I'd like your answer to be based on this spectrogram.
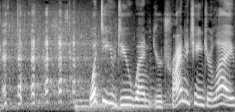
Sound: laugh echoes; soft tense music

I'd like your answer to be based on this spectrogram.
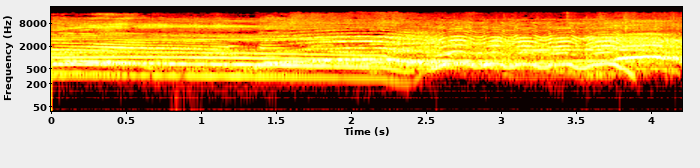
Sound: people cheering

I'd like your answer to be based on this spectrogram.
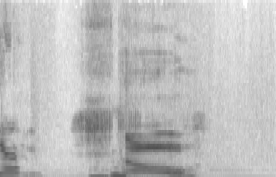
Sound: snoring

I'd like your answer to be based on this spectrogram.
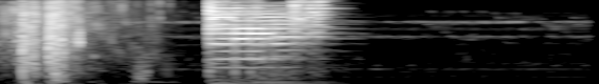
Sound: crunching; tinging

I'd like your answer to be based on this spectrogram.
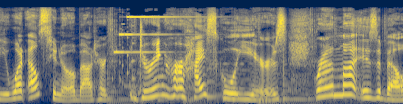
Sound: bell dings

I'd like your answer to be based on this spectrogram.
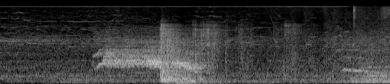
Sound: she screams

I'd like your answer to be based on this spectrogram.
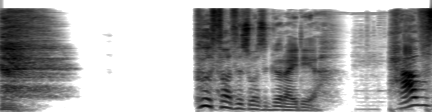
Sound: sigh

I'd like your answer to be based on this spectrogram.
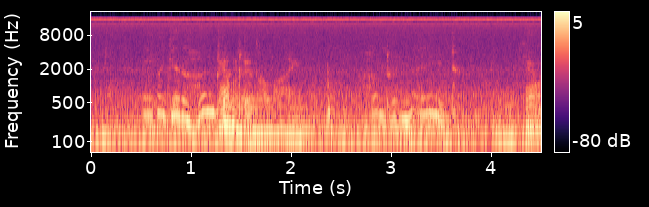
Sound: indistinct chatter

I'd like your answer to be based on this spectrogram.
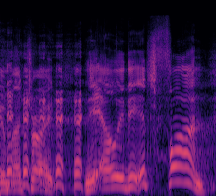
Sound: laughter

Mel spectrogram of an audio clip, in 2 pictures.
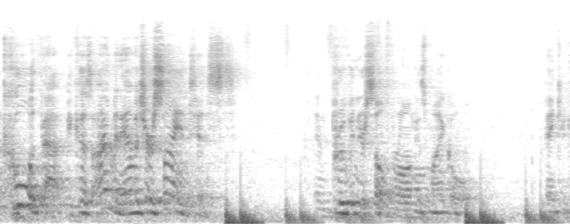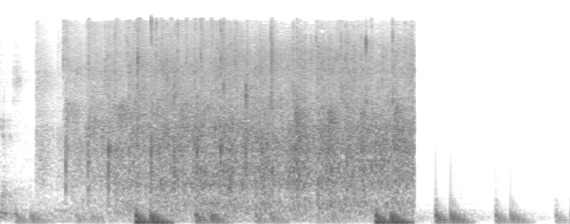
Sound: applause

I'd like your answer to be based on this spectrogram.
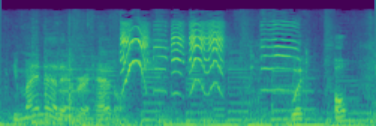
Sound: toy squeaking

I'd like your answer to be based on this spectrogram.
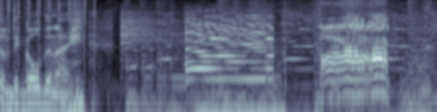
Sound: russian impression; strange horn-like noises; makes a drowning animal impression

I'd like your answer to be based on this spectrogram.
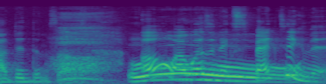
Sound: gasp

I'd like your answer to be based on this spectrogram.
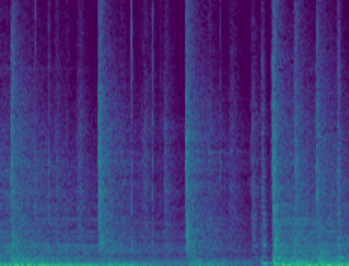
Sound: keys clacking

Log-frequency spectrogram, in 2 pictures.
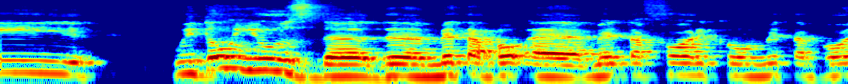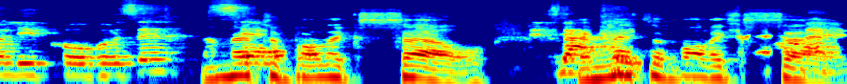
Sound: laughing

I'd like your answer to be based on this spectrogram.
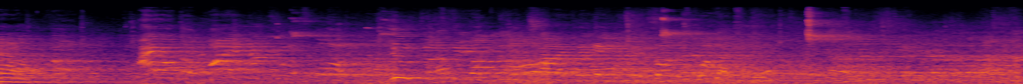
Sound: crowd talking; coaches yelling

